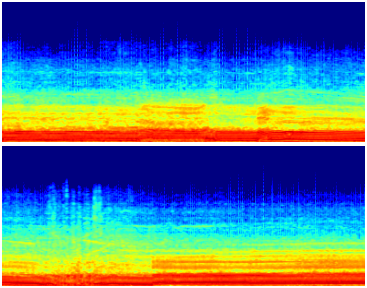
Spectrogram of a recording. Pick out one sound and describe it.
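A motorcycle engine hums steadily up close, its pitch dipping and rising as the rider shifts and slows.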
